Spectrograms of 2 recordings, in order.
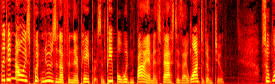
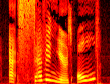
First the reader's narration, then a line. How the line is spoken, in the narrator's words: exclaimed Frank in amazement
